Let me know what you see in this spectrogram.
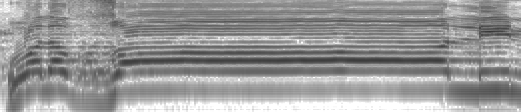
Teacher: کم سے کم 4 الف 5 الف اس کو کھینچتے ہیں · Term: مد لازم حرفی مثقل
